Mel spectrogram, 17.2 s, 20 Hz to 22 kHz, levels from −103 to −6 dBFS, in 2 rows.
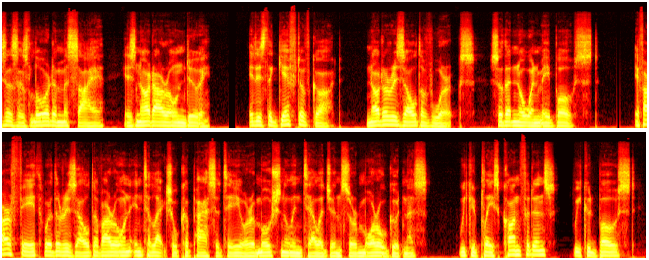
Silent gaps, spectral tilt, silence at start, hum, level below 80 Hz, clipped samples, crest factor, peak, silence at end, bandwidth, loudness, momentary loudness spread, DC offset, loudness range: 3.02-3.11 s; -5 dB/octave; 0 s; none; -44 dBFS; under 0.1%; 14 dB; -6 dBFS; 0.15 s; 14.5 kHz; -19 LUFS; 8 LU; under 0.1%; 2 LU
